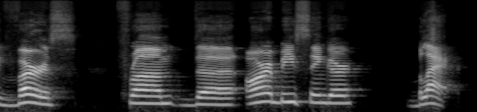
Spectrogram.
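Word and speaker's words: 6LACK: This situation reminds me of a verse from the R&B singer Black. It's spelled 6 lack, like it has a 6.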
